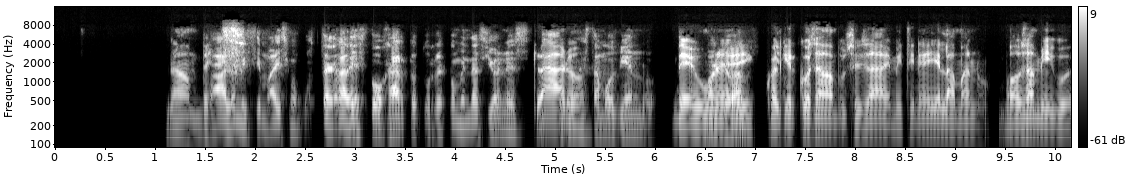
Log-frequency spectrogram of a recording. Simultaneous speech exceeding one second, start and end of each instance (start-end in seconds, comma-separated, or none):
none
